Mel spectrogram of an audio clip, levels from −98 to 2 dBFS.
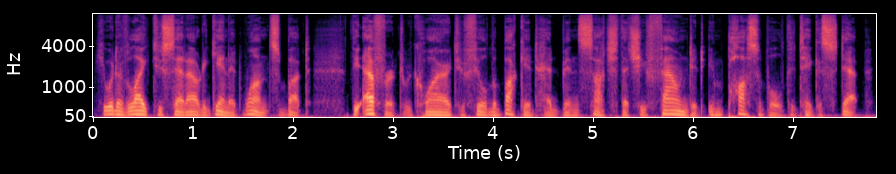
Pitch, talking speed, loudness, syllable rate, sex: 90 Hz, 230 wpm, -23 LUFS, 5.5 syllables/s, male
